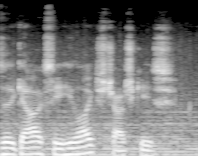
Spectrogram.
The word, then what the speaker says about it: tchotchkes: Because, you know, Yondu from Guardians of the Galaxy, he likes tchotchkes. Well, not Chotsky. Tchotchkes, he likes them.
